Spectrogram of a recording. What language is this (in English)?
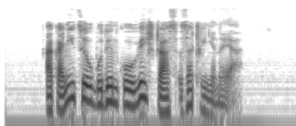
Belarusian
